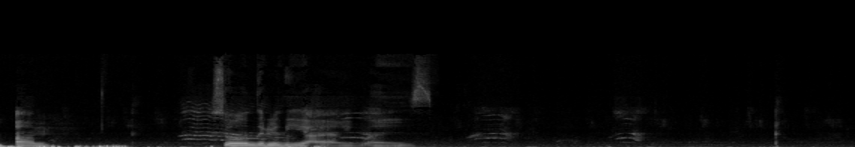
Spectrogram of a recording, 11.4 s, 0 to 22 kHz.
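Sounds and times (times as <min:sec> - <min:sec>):
low rumbling outdoors: 0:00.0 - 0:01.8
speech: 0:00.2 - 0:00.9, 0:03.0 - 0:05.6
child screaming in the street about a ball: 0:02.4 - 0:03.0, 0:06.3 - 0:06.9, 0:08.2 - 0:08.7.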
